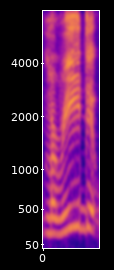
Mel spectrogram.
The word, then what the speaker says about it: Maighread: By the way, is that Maighread with a D at the end or just Maighread? I pronounce it with the D.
